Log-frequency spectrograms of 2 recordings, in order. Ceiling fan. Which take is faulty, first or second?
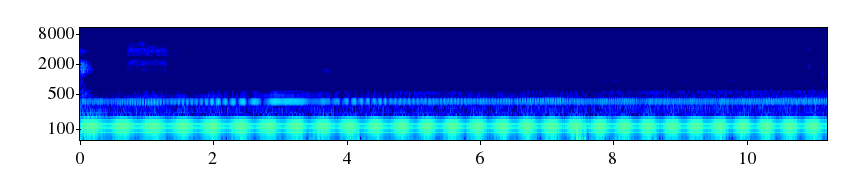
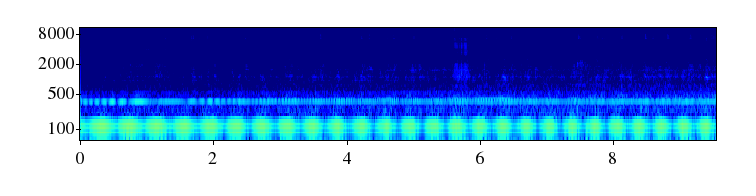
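second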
